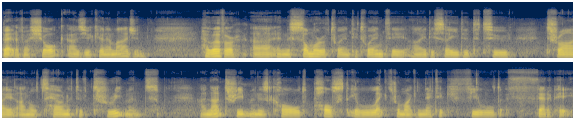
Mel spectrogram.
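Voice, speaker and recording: At a moderate pace, a man with a fairly low pitch talks in fairly even intonation, an ordinary speaking voice. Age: 60s. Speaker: cycling vlogger. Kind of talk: casual vlog monologue. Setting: outdoors on a hill.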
